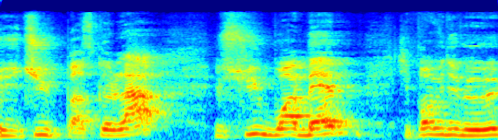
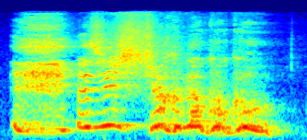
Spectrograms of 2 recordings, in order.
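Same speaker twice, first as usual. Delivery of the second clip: much higher, slower "Je suis chaud comme un coucou" with an odd put-on voice; high mock cry; 11 semitones higher than usual. Shown as a demonstration. Vlogger hamming up his heated mood to viewers, high mock cry.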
